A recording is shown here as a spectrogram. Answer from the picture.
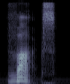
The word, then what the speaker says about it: vox: The other notable sound change in the first line is the pronunciation of fox as vox. The word is actually spelled V O X. There we see the voicing of that initial sound, so that the F became a V.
